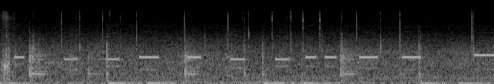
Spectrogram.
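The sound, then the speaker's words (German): A rapid series of short electronic keypad beeps as a mobile phone's number is dialed, roughly a dozen tones in quick uneven succession over a low background hum, with no one speaking. “Wieso rufen Sie das Telefon nicht einfach mal an?”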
